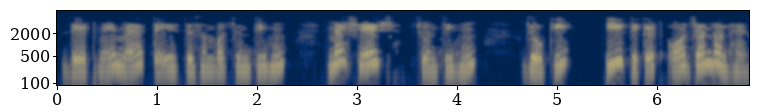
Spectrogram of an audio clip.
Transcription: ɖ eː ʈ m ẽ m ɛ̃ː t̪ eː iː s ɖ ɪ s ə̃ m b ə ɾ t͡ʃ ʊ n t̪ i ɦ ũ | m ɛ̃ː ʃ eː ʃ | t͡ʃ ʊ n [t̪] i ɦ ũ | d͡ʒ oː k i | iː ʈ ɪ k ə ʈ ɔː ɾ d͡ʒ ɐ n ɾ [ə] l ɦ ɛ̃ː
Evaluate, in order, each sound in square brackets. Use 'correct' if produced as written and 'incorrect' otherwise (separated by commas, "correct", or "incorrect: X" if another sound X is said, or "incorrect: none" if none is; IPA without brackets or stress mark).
correct, correct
